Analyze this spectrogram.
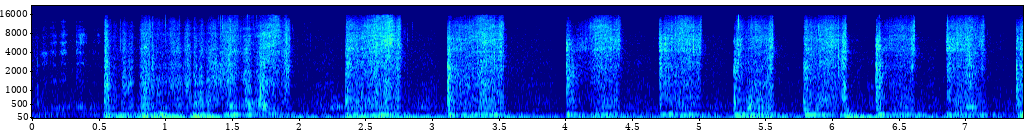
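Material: Cotton canvas.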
